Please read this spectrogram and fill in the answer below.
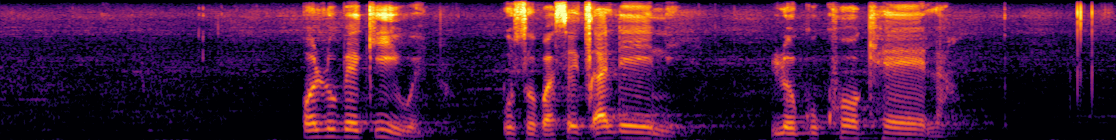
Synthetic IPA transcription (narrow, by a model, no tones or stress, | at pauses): oluɓek̬ʼiwɛ | uzɔɓasɛǀaleni | lok̬ukʰɔkʰɛːla̰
